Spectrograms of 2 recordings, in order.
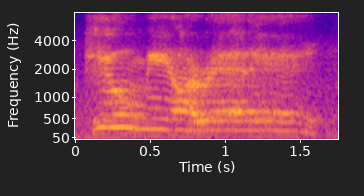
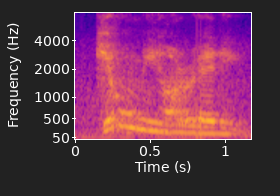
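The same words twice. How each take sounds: First: Higher, slower, drawn-out eerie plea. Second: Mumbled sleep-talking plea; eerie mumbled plea. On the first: Wife repeats her sleep plea, slower and higher. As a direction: stretch it out like a haunted moan. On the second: Wife murmurs in her sleep, eerie sleep talk. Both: Retold or imitated.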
